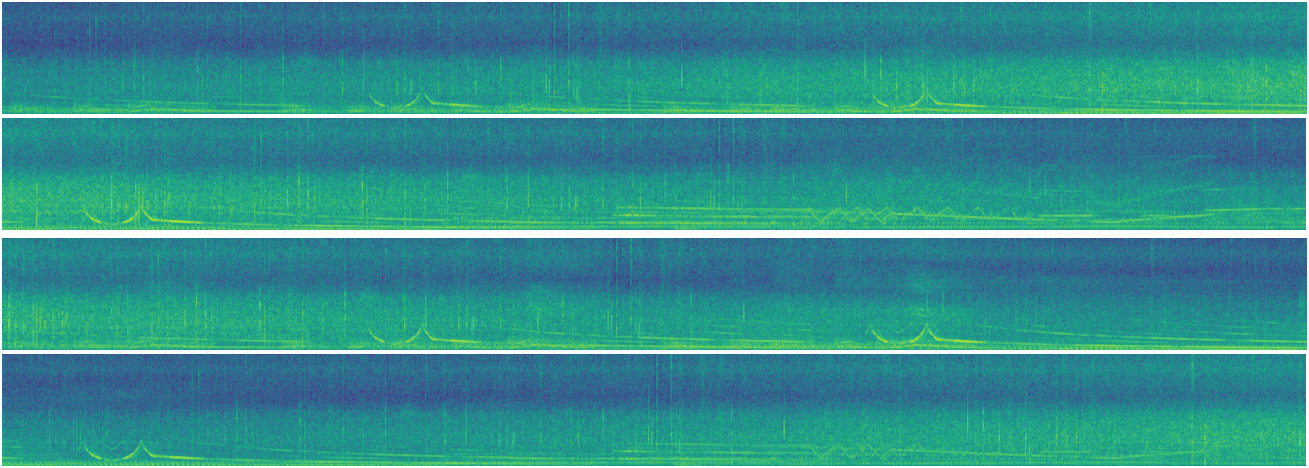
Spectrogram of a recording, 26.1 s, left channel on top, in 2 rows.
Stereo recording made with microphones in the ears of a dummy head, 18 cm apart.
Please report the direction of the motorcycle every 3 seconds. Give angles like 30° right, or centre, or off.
80° right, 70° right, 50° right, 20° right, 10° left, 30° left, 40° left, 50° left, 50° left.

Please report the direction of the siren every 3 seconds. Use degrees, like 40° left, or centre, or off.
60° right, 50° right, 30° right, 10° right, 20° left, 50° left, 60° left, 70° left, 70° left.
